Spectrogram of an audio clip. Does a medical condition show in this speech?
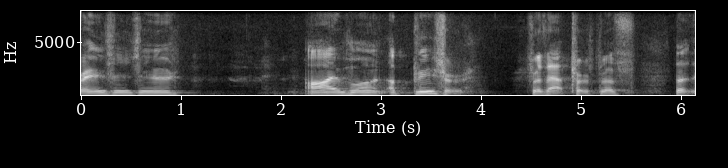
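Yes: tongue cancer surgery.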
